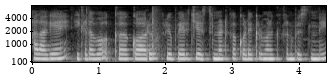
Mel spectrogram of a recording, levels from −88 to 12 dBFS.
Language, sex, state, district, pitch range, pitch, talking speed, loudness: Telugu, female, Andhra Pradesh, Anantapur, 235-245 Hz, 240 Hz, 110 wpm, -13 LUFS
